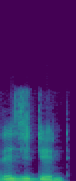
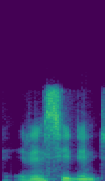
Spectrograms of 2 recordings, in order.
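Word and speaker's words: resident: और इसका उच्चारण होता है रेजिडेंट, रेसिडेंट नहीं, ठीक है ना।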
